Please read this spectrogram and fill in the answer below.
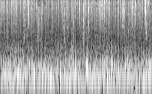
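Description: Large fire burning beside a crashed truck: a steady rushing noise with dense crackling.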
